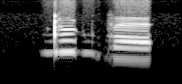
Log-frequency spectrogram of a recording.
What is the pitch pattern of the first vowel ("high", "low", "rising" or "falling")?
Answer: high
